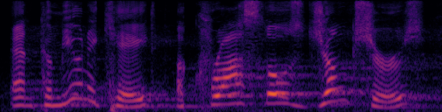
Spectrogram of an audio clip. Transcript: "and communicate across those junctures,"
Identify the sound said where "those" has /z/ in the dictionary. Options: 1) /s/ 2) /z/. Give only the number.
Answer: 2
